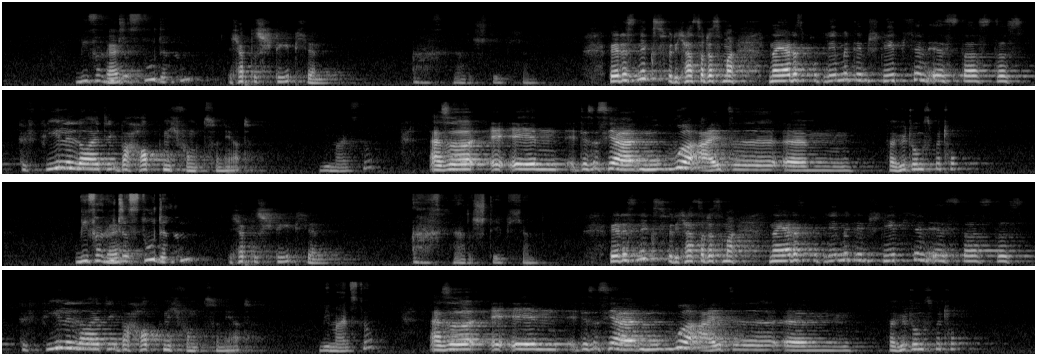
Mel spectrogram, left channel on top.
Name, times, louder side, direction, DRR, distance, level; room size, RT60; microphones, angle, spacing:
voice 1, 0.7-1.9 4.1-5.4 13.5-14.1, right 6 dB, 45° right, 0.3 m, -30 dB
voice 2, 2.3-3.2 5.8-10.1 10.5-12.7 14.6-18.8 19.2-19.9, left 2 dB, 35° left, 0.9 m, -21 dB
16.0 x 13.0 x 3.4 m
head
